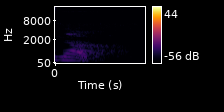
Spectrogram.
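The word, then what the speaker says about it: knob: Can I read it with letter K? No. I'm gonna read it with letter N. Nope. I'm gonna read it from letter N. Nub.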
